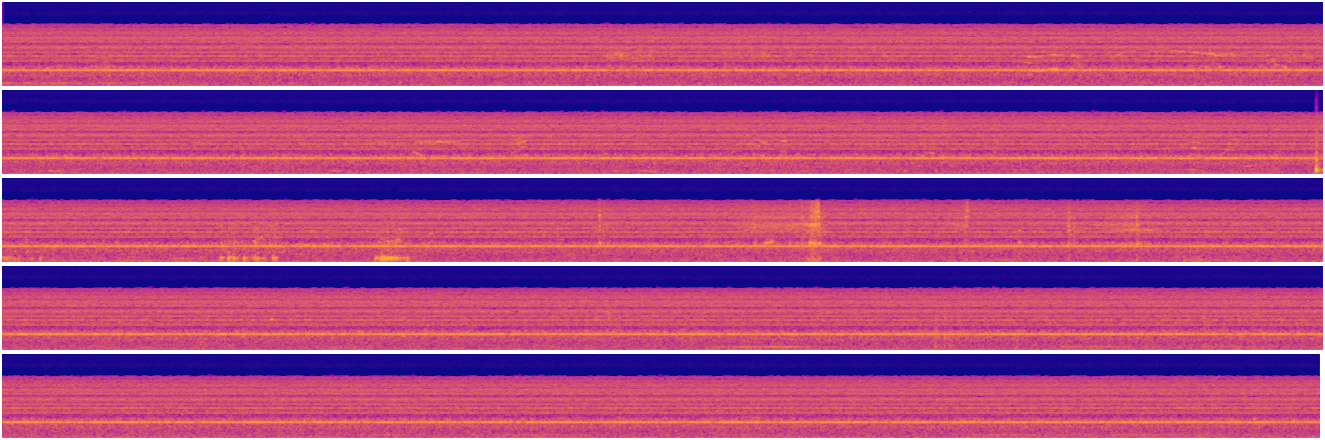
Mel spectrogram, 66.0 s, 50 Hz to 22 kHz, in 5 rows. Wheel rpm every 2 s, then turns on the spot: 0, 0, 0, 0, 0, 0, 0, 0, 0, 0, 0, 0, 0, 0, 0, 0, 0, 0, 0, 0, 0, 0, 0, 0, 0, 0, 0, 0, 0, 0, 0, 0, 0.
none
